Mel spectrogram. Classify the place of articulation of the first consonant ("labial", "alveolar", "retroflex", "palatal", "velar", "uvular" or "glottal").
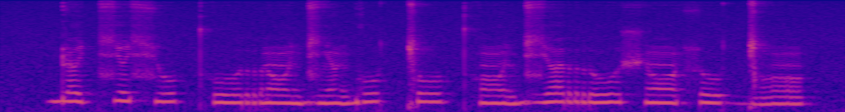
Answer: retroflex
